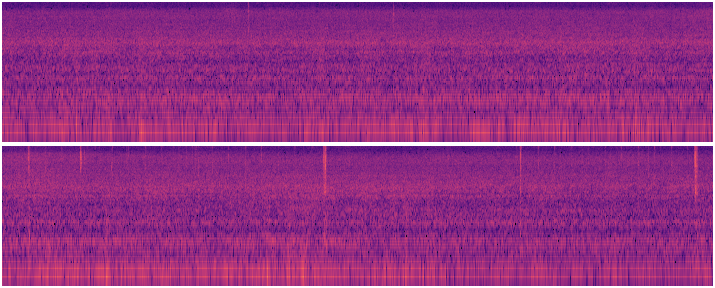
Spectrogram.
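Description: Steady road noise heard inside a moving car on a wet highway: engine and tyres running at cruising speed, with a few faint ticks in the second half.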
